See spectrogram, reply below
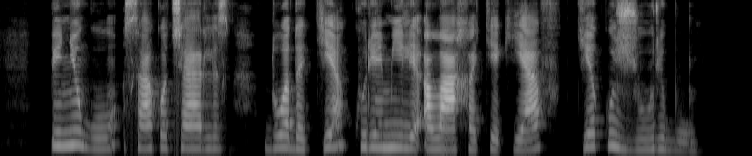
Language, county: Lithuanian, Kaunas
